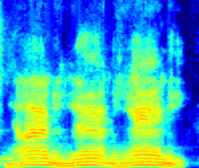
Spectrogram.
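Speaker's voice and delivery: mock Wisconsin twang on "yanny"; Wisconsin accent. Shown as a demonstration. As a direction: imitate Wisconsin speech with a repeated "yanny". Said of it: "mixing a Wisconsin accent into a New York".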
